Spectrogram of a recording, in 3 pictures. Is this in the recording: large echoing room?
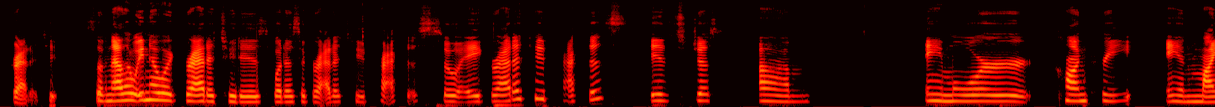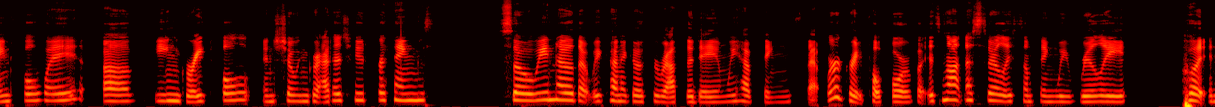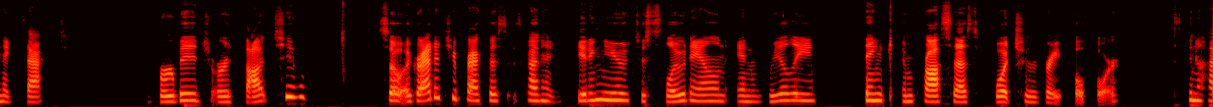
no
